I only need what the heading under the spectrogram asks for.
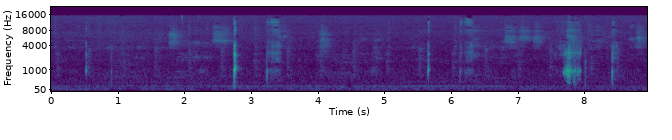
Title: Baby hiccup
